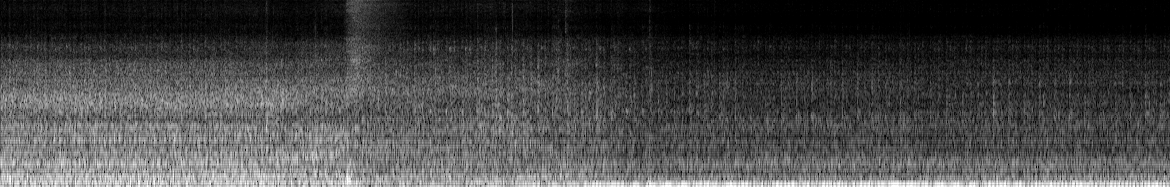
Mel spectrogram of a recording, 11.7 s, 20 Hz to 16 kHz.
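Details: Vauxhall Meriva 1.6 CDTI diesel idling with an uneven, stumbling rumble, roughly two irregular beats a second: misfire, with fault code P0016 crankshaft/intake camshaft position correlation not plausible.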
